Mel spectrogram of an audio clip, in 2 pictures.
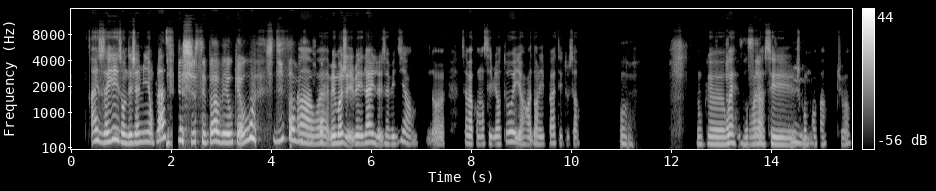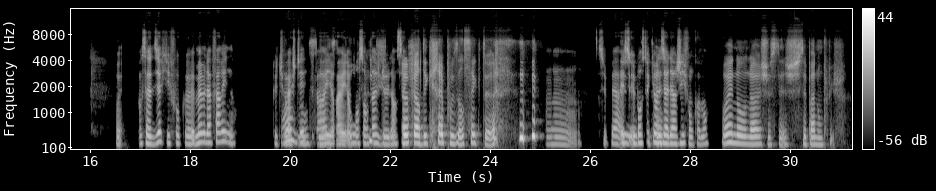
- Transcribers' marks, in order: laughing while speaking: "Je sais pas, mais au … à mes enfants"; tapping; chuckle; chuckle
- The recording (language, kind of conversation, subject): French, unstructured, Qu’est-ce qui te motive à essayer une nouvelle recette ?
